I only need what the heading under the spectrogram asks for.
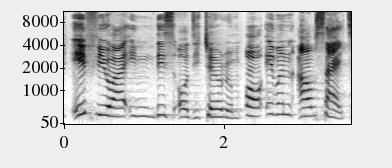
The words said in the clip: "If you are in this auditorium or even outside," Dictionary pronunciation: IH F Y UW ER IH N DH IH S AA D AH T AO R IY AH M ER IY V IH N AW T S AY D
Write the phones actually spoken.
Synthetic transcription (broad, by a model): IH F Y UW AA IH N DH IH S AA D AH T AO R IY AH M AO IY V IH N AW T S AY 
